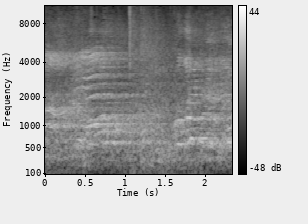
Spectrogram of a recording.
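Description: Voices calling out in a large hall during an amateur boxing bout, with dull thuds from the boxers exchanging punches and moving on the ring canvas.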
